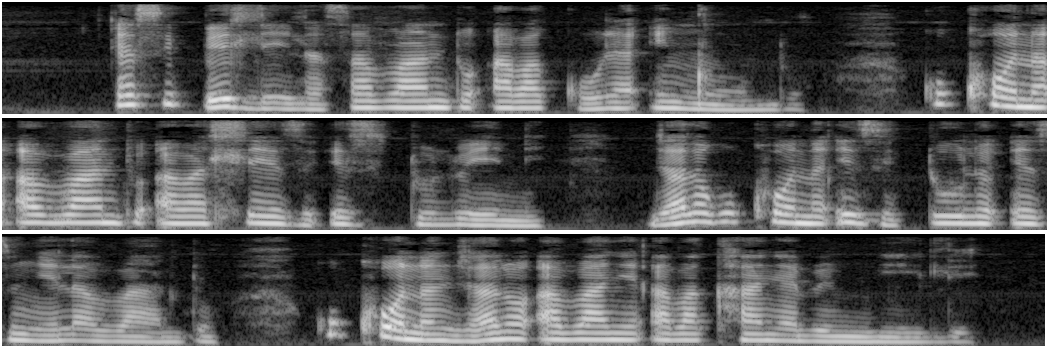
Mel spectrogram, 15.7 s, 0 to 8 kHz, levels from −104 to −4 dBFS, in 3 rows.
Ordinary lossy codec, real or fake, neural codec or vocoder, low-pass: MP3, 64 kbps; real; none; 7.2 kHz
